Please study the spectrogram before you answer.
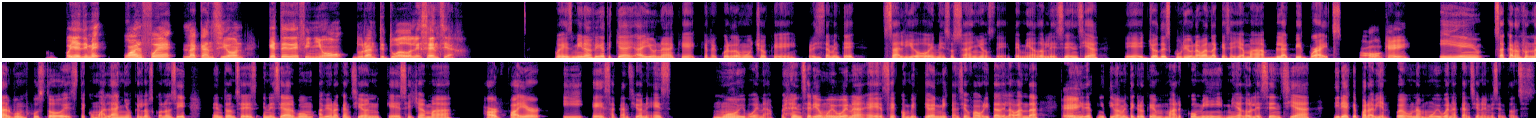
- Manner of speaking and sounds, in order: laughing while speaking: "un"; chuckle
- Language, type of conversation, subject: Spanish, podcast, ¿Qué canción sientes que te definió durante tu adolescencia?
